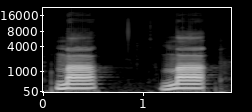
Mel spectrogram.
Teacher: even though it's supposed to be a high pitch flat tone, it doesn't have to be the exact pitch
